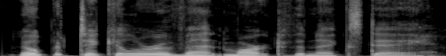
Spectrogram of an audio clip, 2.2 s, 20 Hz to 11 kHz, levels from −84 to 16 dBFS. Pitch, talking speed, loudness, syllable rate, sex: 210 Hz, 190 wpm, -19 LUFS, 5.9 syllables/s, female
